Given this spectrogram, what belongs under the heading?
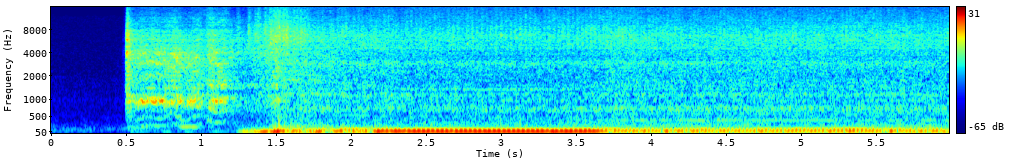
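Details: Ford 5.4L 3-valve V8 after rebuild; before it ran so violently the engine rocked: quick start, clean rev rising and falling smoothly, then low even idle with no miss or knock; now steady and smooth.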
